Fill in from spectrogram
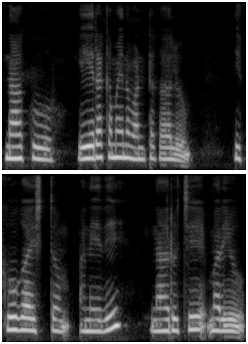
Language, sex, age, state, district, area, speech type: Telugu, female, 45-60, Andhra Pradesh, East Godavari, rural, spontaneous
